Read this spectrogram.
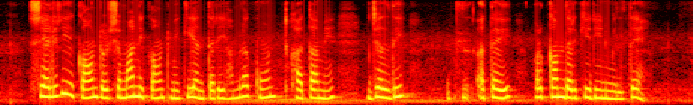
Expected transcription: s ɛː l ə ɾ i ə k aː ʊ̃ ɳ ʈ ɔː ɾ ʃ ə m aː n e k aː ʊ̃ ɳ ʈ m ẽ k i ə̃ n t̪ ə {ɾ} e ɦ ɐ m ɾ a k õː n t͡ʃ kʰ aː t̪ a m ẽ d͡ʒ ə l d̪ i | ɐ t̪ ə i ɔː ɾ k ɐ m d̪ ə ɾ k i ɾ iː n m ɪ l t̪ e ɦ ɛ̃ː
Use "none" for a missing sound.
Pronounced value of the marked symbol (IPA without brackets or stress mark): ɾ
